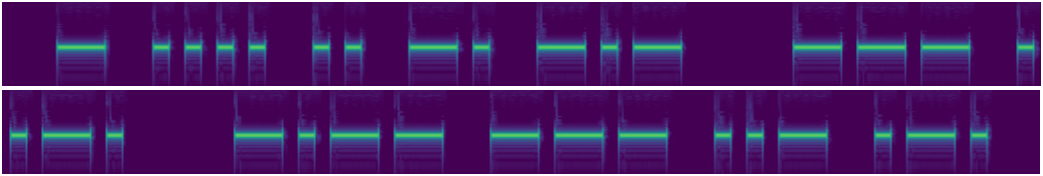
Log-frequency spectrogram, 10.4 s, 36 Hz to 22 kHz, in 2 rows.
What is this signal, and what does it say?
Morse code, heard as a keyed tone, about 14 wpm, 700 Hz. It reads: THINK OF YOUR
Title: Sentences from Top 1000 Words - Review Part 5 - 15wpm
